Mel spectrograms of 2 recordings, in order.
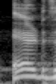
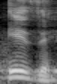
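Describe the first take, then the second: First: एड्ज with the d sounded, wrong way; एड्ज said with an audible d before the j; wrong pronunciation. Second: एज with silent d, just e and j; एज as edge, d silent; correct pronunciation. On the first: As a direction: say एड्ज pronouncing the d, as the error. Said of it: "एड्ज नहीं पढ़ेंगे". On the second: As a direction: say एज cleanly, no d sound. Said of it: "इसे हम पढ़ेंगे एज". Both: Shown as a demonstration.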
